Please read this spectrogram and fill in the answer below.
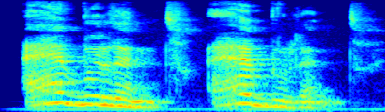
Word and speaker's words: ebullient: If you know how to pronounce it correctly, please help me. It's ebullient.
